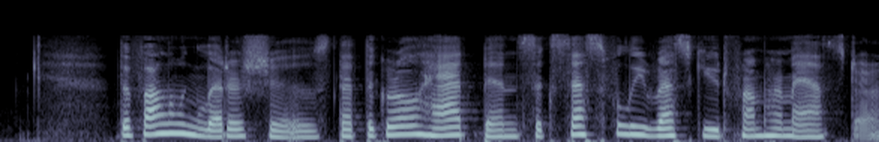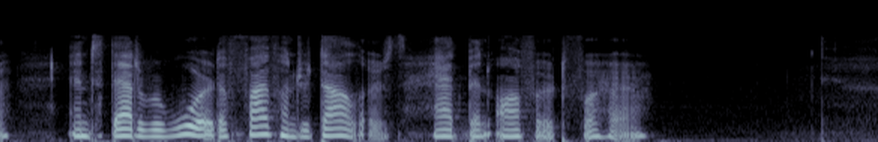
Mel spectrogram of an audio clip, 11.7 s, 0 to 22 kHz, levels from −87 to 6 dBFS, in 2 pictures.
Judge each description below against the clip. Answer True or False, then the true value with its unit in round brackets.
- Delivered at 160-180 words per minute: False (140 wpm)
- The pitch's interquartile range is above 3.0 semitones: True (3.7 semitones)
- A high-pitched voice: True (195 Hz)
